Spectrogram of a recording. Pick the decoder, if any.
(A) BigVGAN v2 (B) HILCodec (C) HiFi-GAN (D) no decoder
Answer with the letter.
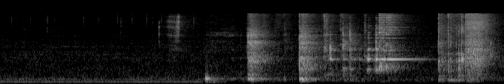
D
